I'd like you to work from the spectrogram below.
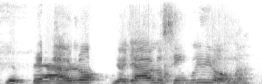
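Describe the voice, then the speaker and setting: Speaking at a normal speed with lively intonation, a man with a high, slightly mellow voice hosts a casual interview from a home office in Florida. He rambles, with lots of restarts and fillers. The audio is dull and lo-fi.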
